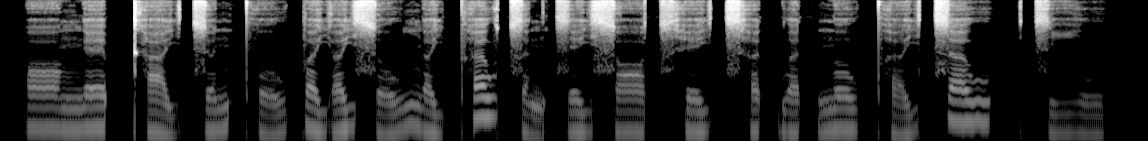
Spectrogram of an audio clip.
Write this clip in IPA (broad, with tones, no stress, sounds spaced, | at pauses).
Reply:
ɔː˨ ŋ ɛː˨ p̚ kʰ aː˨˩ j t͡s ɵ˨˧ n pʰ o˨˥ w p ɐ˧ j ɐ˥ j s o˨˥ w ŋ ɐ˨ j pʰ ɐ˥ w t͡s ɐ˨˩ ŋ t͡s e˨ j s ɔː˨ t͡sʰ e˨˧ j t͡sʰ ɐ˨ t̚ w ɐ˨ t̚ n̪ o˧ w pʰ ɐ˨˥ j t͡s ɐ˥ w | t͡s iː˨ w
